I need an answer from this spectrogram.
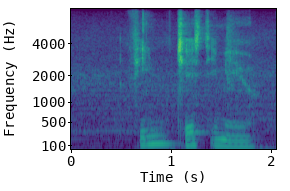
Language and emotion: Russian, neutral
